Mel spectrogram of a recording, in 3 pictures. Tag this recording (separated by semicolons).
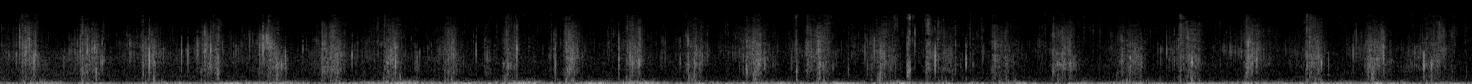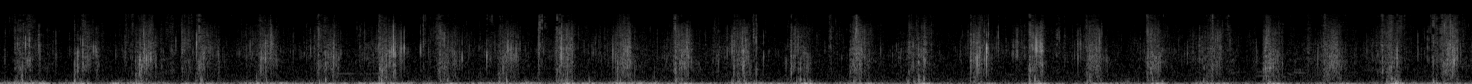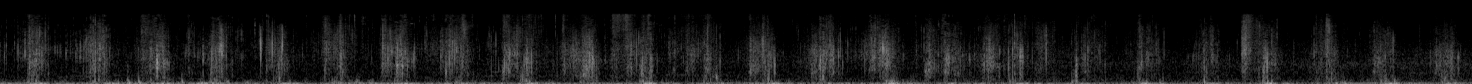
steps; dirt; walk; walking; footsteps; road; gravel; path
